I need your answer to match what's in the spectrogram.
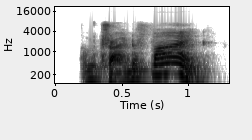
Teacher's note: Listen how much find stands out when I make those function words small.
